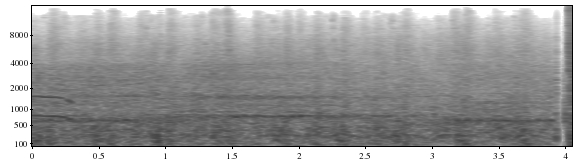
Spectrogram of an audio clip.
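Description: Football stadium crowd noise, a dense steady hubbub of supporters, with one long note held over it for about three and a half seconds before it breaks off near the end.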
